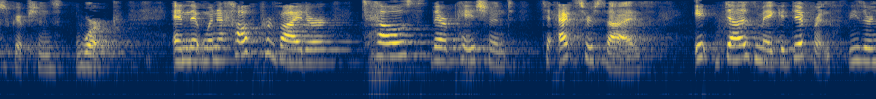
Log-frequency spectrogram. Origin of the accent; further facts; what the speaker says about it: Berkeley, California, United States; This is my hometown of Berkeley, California.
